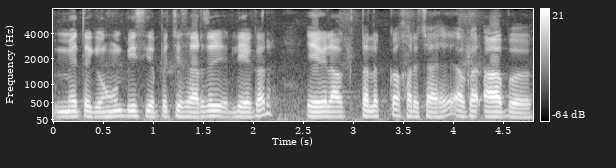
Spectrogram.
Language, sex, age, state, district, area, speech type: Urdu, male, 18-30, Delhi, East Delhi, rural, spontaneous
